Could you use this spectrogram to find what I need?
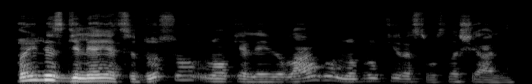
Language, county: Lithuanian, Kaunas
